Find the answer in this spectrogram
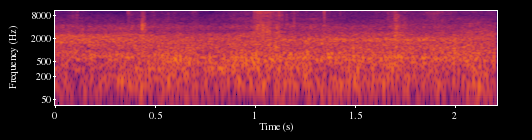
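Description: Steady outdoor background noise: an even low rumbling hiss with no distinct events.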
